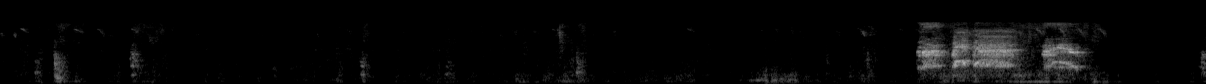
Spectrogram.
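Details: Red junglefowl of the Pradu (dark red) colour form, research recording from 18 August 2023: scattered faint calls, then a loud, harsh, broad crow of about two seconds near the end, rising and breaking into a second burst.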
